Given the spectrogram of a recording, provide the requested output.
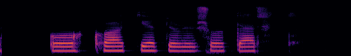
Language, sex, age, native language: Icelandic, male, 8, Icelandic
